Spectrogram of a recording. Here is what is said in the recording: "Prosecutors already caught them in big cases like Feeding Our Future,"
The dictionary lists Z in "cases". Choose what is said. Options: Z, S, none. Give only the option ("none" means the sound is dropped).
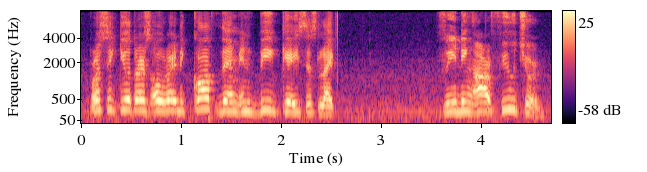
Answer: S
